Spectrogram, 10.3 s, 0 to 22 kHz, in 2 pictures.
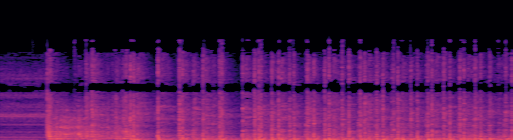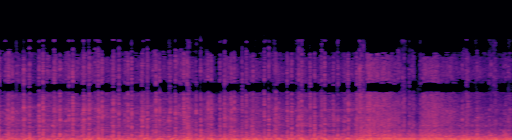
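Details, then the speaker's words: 1969 Pontiac 350 V8, low compression, mild cam, first start on a dyno after purchase: cranks then catches into an uneven, lumpy idle with irregular stumbling beats; at least one dead cylinder misfiring. "as we can see from our Flames it has at least one bad hole the question is can I fix it"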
